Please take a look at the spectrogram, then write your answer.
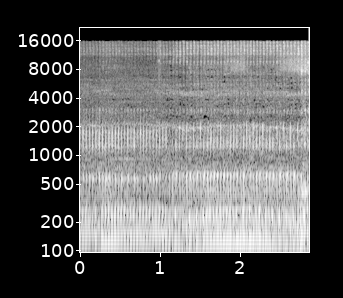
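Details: Honda EU2000i generator after carburetor cleaning and maintenance fixing surging and choke-only running: small engine holds a steady pulsing drone without hunting or surging, running evenly off choke.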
